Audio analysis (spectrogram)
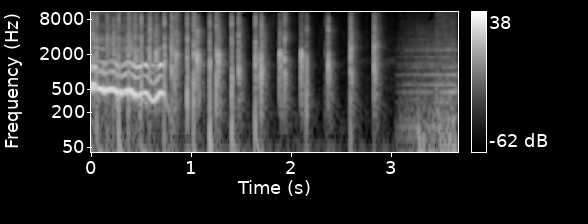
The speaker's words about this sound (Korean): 2013년도를, 예, 우리를 즐겁게 했던 영화들에게 감사의 마음으로 박수 한번 치면서 이 코너 한번 끝내볼까요? 자, 박수!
